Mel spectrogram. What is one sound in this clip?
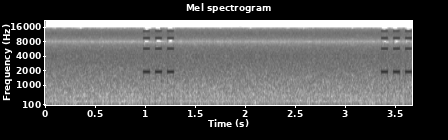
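Short electronic beeps sound in quick bursts.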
